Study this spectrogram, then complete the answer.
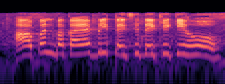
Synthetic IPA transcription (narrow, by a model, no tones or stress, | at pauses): aːpənbɐkaːjabɪlkɐjsed̪eːkʰekeɦoː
